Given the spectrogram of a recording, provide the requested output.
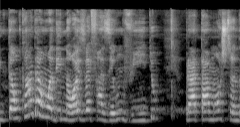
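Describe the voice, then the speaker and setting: The speaker is a woman. Her pitch is high. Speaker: crochet artisan youtuber. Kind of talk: casual vlog chat. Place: workshop.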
